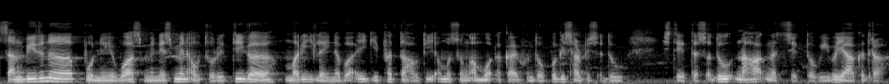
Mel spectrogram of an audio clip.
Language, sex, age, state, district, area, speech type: Manipuri, male, 30-45, Manipur, Churachandpur, rural, read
